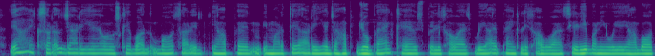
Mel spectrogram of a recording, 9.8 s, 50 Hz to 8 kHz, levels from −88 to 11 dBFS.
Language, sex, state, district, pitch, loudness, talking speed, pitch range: Hindi, male, Bihar, Purnia, 145 Hz, -24 LUFS, 200 wpm, 140-150 Hz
